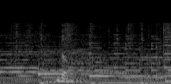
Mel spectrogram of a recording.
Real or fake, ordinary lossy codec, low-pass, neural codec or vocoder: real; none; 7.2 kHz; none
